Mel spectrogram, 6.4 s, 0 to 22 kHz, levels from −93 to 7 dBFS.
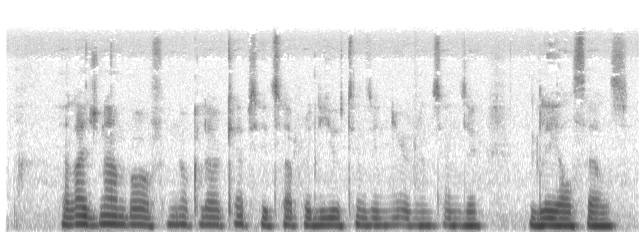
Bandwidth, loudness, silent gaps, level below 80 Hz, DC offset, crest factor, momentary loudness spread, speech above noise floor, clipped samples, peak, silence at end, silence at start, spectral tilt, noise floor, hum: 12.5 kHz; -29 LUFS; none; -62 dBFS; under 0.1%; 16 dB; 8 LU; 29 dB; under 0.1%; -12 dBFS; 0.15 s; 0.6 s; -7 dB/octave; -57 dBFS; none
